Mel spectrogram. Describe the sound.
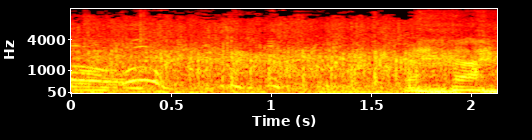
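Steady applause from a group, a dense patter of clapping that runs the whole time, with some voices calling out and talking over it.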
